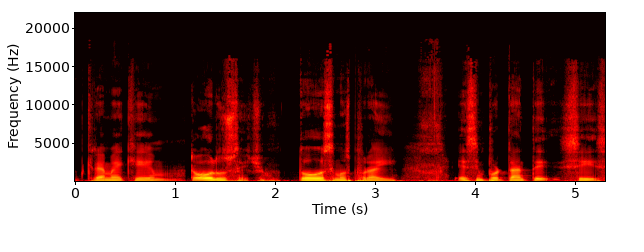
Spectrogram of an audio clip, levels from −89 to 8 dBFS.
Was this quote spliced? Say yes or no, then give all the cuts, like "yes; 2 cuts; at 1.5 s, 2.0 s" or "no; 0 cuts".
yes; 4 cuts; at 1.1 s, 1.6 s, 2.0 s, 2.8 s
